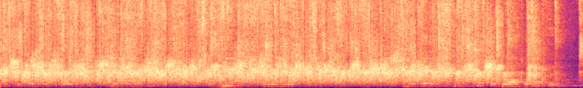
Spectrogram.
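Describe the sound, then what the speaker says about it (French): Audience at a sleep-system presentation applauds after Nathalie's talk, a steady, loud wall of clapping that holds for nearly eight seconds before starting to ease, with faint voices mixed in. "je voudrais vraiment qu'on applaudisse Nathalie pour son intervention"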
